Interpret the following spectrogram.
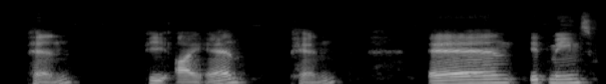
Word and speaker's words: PIN: So this one, you pronounce it as a word, pin, P-I-N, pin, and it means personal identification number.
